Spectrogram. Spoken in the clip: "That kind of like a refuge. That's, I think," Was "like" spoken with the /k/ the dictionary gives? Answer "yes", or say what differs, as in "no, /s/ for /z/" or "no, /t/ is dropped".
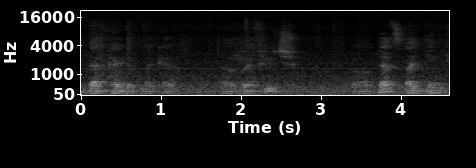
yes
